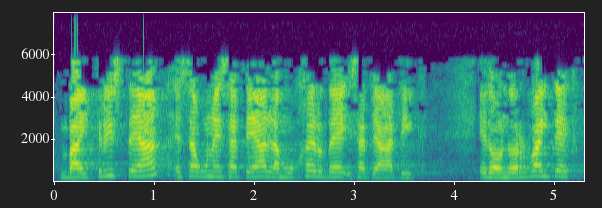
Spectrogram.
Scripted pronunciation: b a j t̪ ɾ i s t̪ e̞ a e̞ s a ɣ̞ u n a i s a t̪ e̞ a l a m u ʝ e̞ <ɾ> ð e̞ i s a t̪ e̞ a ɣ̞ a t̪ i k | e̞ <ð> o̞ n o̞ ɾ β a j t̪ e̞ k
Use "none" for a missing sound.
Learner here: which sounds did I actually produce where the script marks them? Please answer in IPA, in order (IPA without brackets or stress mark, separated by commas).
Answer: ɾ, ð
